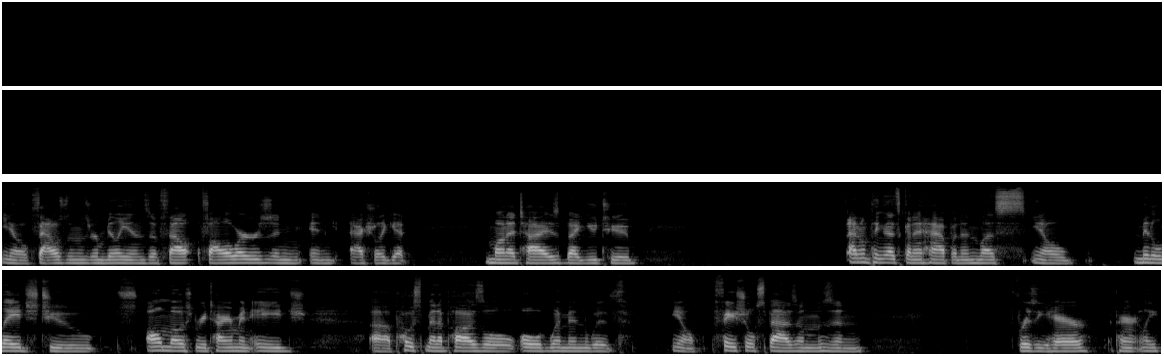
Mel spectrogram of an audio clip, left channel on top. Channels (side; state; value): left; silent; 56 dB below the other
